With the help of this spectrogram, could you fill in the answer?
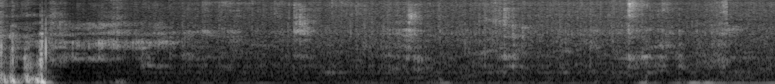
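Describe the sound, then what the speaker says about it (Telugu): Cooked egg noodles are stirred in a hot kadai, with scraping spatula strokes over a soft, steady sizzle of frying, close and moderately quiet, with no talking. "ఈ నూడిల్స్ మనం కుక్ చేసుకున్న నూడిల్స్ కడాయిలో వేసుకుందాం"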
